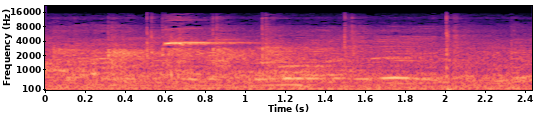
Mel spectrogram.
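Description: Many overlapping voices of players and spectators shouting around a kabaddi court during a tackle, with a short, high whistle blast about half a second in.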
